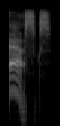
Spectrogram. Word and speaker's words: asks: First, just say the word ass. Go ahead. Ass. Easy, right? Now just add the KS sound at the end. KS. KS. Now smush them together. Asks. Asks.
